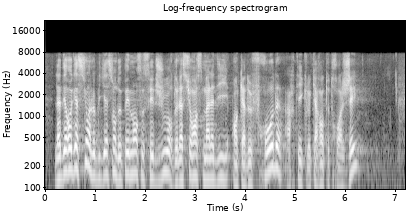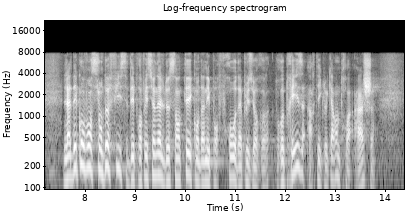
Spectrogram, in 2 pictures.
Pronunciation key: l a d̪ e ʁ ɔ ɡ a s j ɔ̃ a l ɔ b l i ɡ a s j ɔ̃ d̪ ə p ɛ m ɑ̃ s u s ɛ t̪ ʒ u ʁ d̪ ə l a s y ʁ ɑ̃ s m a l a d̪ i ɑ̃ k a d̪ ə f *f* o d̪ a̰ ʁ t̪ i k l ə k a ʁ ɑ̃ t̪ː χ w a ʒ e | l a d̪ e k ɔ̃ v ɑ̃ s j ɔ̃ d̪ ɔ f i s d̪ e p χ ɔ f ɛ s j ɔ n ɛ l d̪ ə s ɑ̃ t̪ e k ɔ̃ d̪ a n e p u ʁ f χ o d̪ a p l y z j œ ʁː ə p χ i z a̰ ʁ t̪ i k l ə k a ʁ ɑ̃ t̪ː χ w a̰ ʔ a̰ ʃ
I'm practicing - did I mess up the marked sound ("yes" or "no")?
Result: yes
